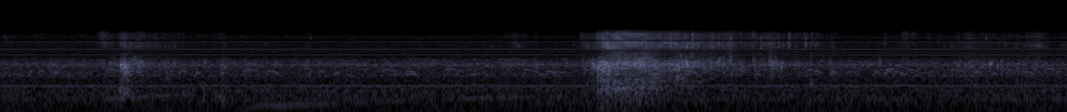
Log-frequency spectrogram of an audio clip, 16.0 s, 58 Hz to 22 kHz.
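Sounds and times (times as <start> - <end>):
elephant drinking water splashing: 8.7 - 12.3.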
